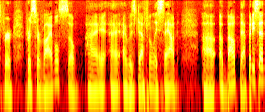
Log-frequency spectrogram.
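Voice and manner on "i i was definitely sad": usual speaking voice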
